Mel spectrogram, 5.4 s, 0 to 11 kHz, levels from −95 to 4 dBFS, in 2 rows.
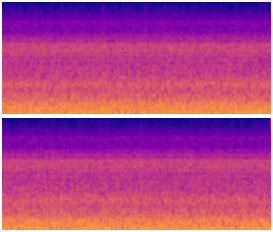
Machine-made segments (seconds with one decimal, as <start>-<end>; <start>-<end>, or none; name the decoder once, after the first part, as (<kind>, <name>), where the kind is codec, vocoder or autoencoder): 2.9-3.4 (vocoder, WaveNeXt)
